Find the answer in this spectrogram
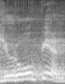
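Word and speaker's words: European: जब हम इसको प्रोनाउंस करते हैं यूरोपियन तो यू का साउंड आ रहा है। यू हमारा कसोनेंट साउंड है ना कि वोवेल साउंड।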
